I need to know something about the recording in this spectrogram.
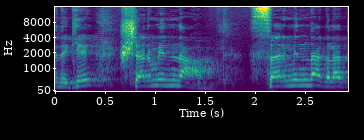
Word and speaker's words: शर्मा: शर्मा, शर्मा, शर्मा, ये गलत है, शर्मा सर, ये गलत हो गया, शर्मा सर, ये सही होगा।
